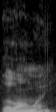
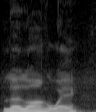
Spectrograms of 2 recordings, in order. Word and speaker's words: Lilongwe: How do you pronounce the name of the capital? – Lilongwe. – Lilongwe.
